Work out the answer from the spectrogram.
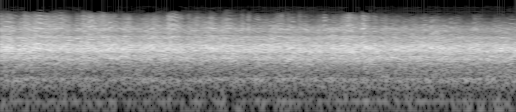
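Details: At Kabukuri-numa marsh, huge flocks of geese return together at dusk once the sun sinks behind the hills, a scene repeated every evening. A massed, continuous clamour of honks, with many birds calling over one another and no gaps.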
